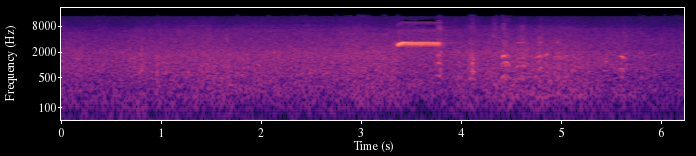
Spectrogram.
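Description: Water splashing as a group of people wades and jumps in. A short, shrill whistle blast comes about three and a half seconds in, followed by a few brief cries.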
